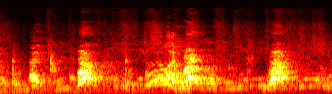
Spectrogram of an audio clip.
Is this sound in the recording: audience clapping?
no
